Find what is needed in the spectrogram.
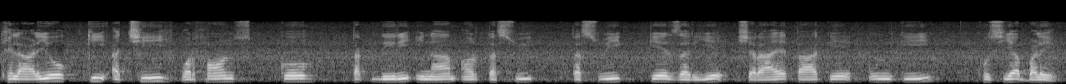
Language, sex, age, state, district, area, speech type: Urdu, male, 30-45, Maharashtra, Nashik, urban, spontaneous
